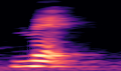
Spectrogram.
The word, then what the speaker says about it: mẹ: But this one has the dot, the dấu nặng, the strong tone, so it has to be down and it has to be stronger a little bit.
